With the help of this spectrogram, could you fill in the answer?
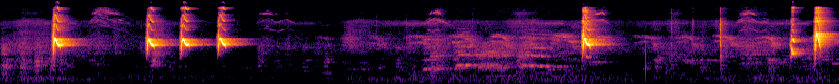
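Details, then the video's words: Breeding female Greater green leafbird call used to attract males, loud sharp falling chips in a group of four, a quiet pause with soft faint sounds, then further spaced chips. "Suara ampuh C.Ijo BETINA birahi untuk pancingan CUCAK IJO Jantan"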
